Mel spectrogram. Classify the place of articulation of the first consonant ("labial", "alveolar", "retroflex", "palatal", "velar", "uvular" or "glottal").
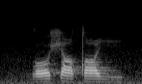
velar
